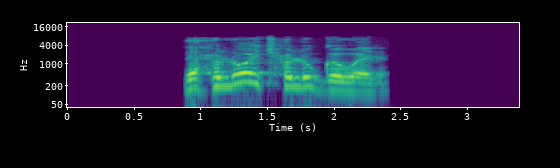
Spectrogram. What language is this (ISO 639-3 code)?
kab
